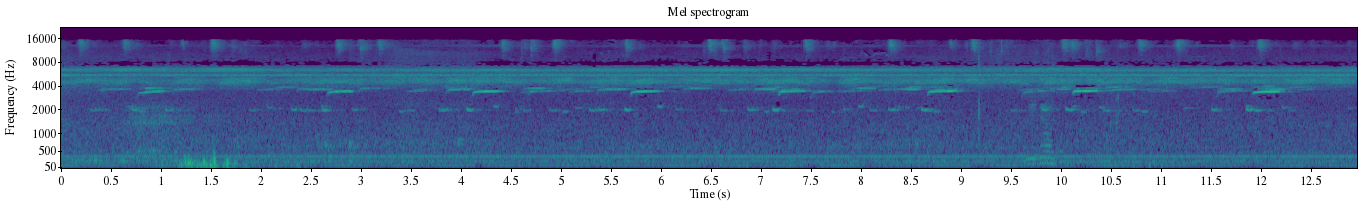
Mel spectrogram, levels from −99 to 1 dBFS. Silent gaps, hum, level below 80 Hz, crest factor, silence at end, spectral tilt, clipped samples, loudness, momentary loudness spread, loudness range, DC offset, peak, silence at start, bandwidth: none; none; -74 dBFS; 18 dB; 0 s; -1 dB/octave; under 0.1%; -39 LUFS; 7 LU; 2 LU; under 0.1%; -24 dBFS; 0 s; 15.5 kHz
